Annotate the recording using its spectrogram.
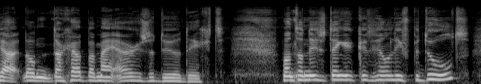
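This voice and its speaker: This woman speaks at a moderate pace with a medium pitch and ordinary pitch variation. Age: 60s. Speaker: teacher and local election candidate. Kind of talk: interview. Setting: studio. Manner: hesitant, many filler sounds.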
